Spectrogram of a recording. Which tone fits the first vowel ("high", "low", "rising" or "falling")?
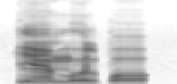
high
